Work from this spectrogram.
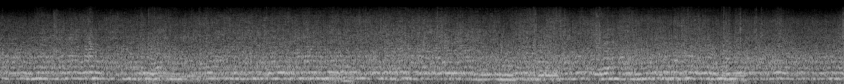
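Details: Honeybees on a large orientation flight on 24 March 2024, emerging when the sun came out after colder weather, with plenty of pollen coming in afterwards; a dense, steady swarm hum of many overlapping droning tones, bands wavering gently throughout.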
